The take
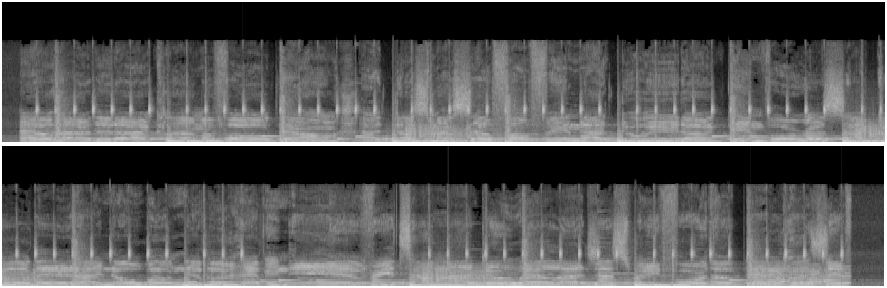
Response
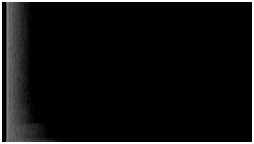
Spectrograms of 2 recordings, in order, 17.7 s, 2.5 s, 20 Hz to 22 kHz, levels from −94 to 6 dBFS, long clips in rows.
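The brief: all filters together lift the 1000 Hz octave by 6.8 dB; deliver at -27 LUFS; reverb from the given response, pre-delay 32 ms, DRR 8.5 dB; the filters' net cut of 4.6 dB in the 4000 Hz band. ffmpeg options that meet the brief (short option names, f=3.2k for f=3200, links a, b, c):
-filter_complex "[0:a]equalizer=f=1k:t=o:g=9,equalizer=f=4k:t=o:g=-7.5,asplit=2[a][b];[1:a]atrim=start_sample=2205,adelay=32[c];[b][c]afir=irnorm=-1:irlink=0,volume=-7dB[d];[a][d]amix=inputs=2:normalize=0,volume=-7.5dB"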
